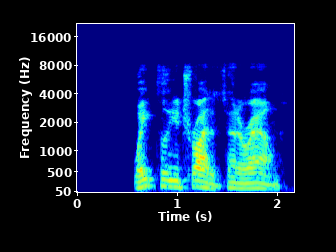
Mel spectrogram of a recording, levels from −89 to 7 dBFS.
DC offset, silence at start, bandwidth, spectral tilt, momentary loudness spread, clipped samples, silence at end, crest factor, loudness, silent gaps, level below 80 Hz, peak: under 0.1%; 0.6 s; 8.6 kHz; -5.5 dB/octave; 8 LU; under 0.1%; 0.15 s; 22 dB; -30 LUFS; none; -72 dBFS; -10 dBFS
